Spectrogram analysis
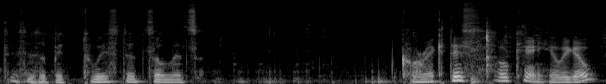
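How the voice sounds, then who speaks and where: A man with a mid-pitched voice narrates a hands-on repair at a very unhurried pace. He speaks in short, halting phrases, as if half to himself while his hands are busy. The delivery is unscripted, like a hobbyist showing his work step by step. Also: animated, noisy background. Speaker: hobbyist host of radio repair videos.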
